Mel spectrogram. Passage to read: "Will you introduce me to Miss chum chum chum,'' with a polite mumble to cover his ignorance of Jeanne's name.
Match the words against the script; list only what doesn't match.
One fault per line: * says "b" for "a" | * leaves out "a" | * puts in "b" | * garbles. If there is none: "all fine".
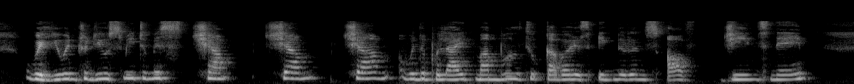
all fine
